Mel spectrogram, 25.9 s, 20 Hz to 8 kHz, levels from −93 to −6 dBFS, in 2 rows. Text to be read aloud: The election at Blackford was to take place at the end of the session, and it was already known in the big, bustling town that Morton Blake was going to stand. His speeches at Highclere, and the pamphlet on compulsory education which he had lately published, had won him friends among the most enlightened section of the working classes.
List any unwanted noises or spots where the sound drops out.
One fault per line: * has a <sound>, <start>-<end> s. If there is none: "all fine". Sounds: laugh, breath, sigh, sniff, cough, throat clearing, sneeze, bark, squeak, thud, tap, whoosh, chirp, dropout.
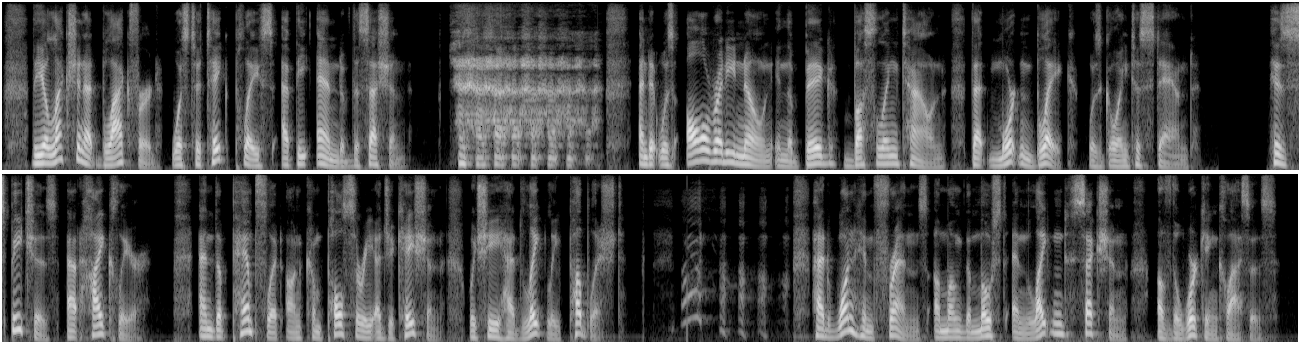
* has a laugh, 4.5-6.0 s
* has a laugh, 19.5-20.9 s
